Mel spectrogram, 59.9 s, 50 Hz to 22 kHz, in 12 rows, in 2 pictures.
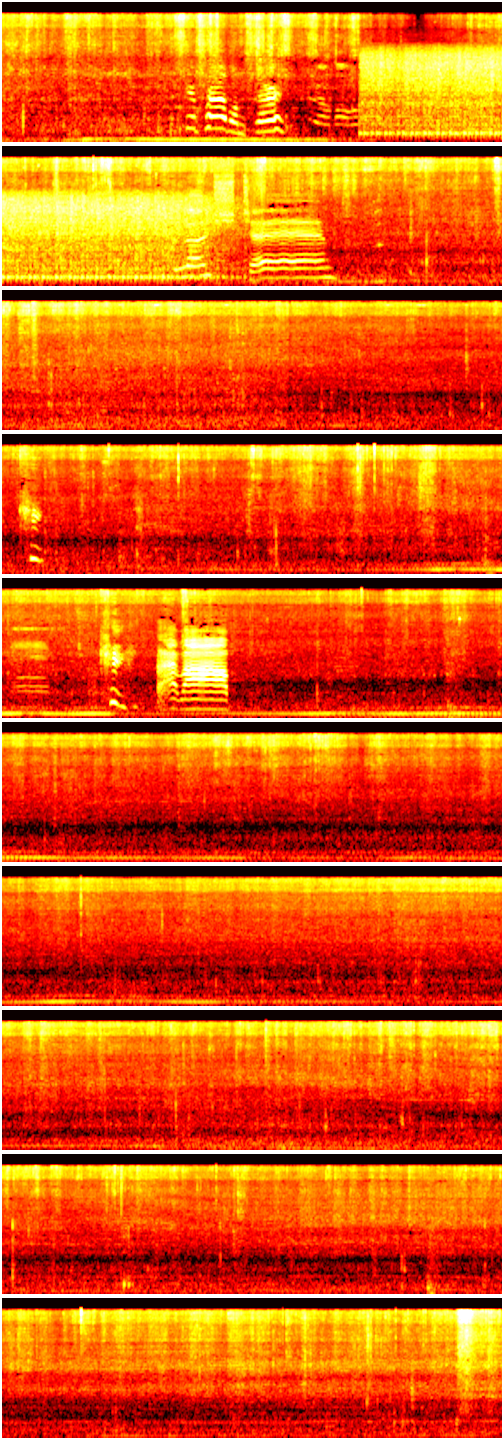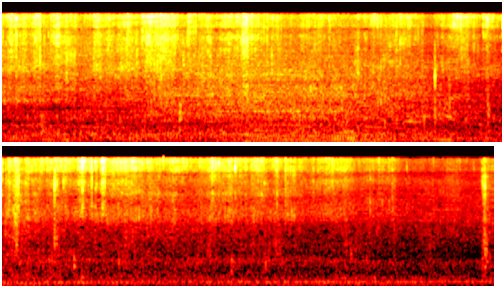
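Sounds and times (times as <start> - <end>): suv engines idling: 0.0 - 59.9.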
